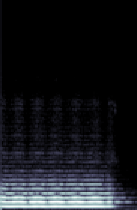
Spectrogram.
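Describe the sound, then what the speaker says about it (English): A flute sounds a single sustained A sharp, steady and clear for about a second before fading out, with no talking. "If you wanna play it on your flute, it would sound like this. So this is A sharp."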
